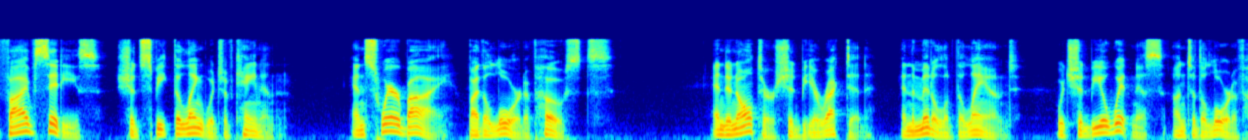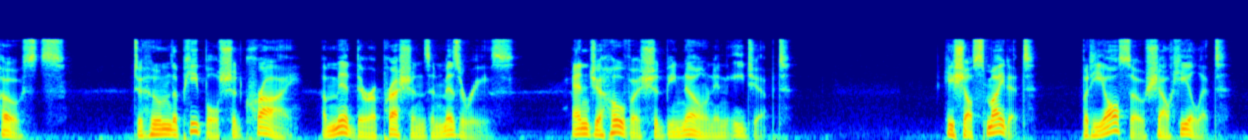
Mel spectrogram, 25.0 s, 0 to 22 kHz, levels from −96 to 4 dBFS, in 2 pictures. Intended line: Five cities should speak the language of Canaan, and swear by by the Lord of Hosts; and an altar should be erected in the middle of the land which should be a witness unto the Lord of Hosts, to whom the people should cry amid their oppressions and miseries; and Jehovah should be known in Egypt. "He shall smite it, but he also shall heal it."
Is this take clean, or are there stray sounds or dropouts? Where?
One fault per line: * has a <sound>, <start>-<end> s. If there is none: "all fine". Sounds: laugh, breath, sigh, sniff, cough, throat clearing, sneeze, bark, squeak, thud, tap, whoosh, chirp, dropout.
all fine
